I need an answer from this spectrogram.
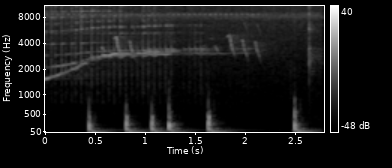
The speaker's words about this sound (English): You head down and you come to the front door. And it's a little cracked open. You hear yelling coming out from the back of the house. I knock, you know, my signature knock.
